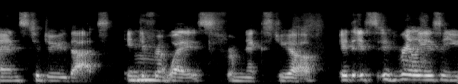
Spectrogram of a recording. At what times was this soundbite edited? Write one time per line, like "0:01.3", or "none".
0:03.2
